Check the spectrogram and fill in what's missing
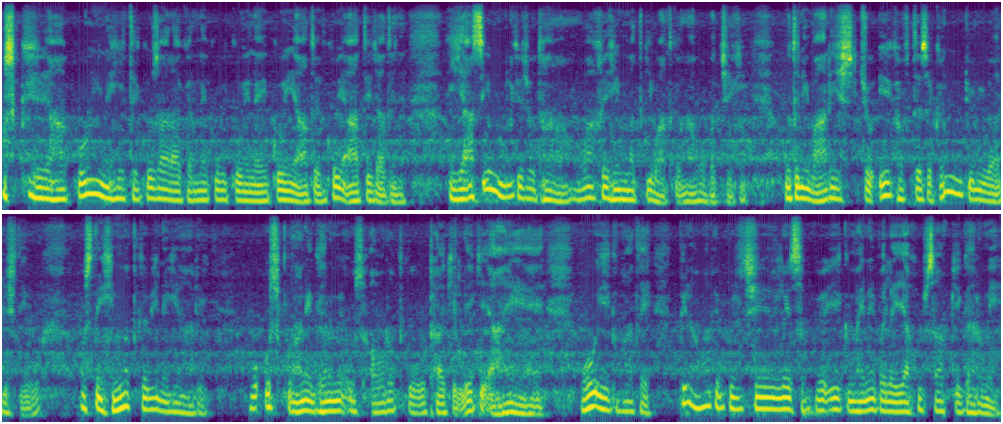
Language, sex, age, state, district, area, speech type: Urdu, male, 45-60, Telangana, Hyderabad, urban, spontaneous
